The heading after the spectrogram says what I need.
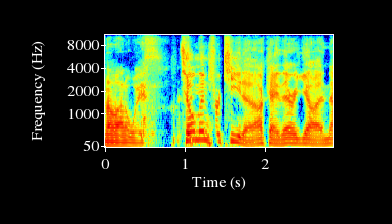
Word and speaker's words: Fertitta: Is it the Fertitta Center or Fertitta? Fertitta. He's a restaurant mogul and entertainment mogul.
